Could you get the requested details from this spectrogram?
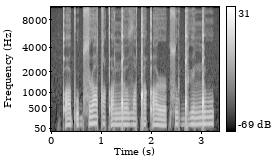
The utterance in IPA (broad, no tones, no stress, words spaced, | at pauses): qʼo pʼubsə˞ tˤoqʼʉŋ͡ǃʉ ðˤəǃəqʼə˞ | suɡ͡ǃʉe̯ ŋ͡ǃu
